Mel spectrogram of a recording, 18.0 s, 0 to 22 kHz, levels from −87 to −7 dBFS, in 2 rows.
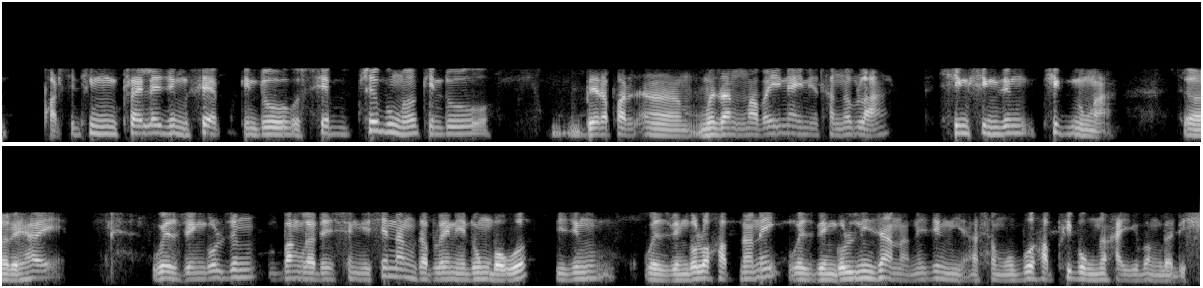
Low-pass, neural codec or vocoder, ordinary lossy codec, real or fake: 3.6 kHz; vocoder, 44.1 kHz, 128 mel bands every 256 samples, BigVGAN v2; none; fake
